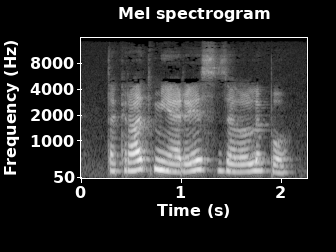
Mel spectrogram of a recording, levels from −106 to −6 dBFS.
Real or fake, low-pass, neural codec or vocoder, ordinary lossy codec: real; 14.4 kHz; none; MP3, 64 kbps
